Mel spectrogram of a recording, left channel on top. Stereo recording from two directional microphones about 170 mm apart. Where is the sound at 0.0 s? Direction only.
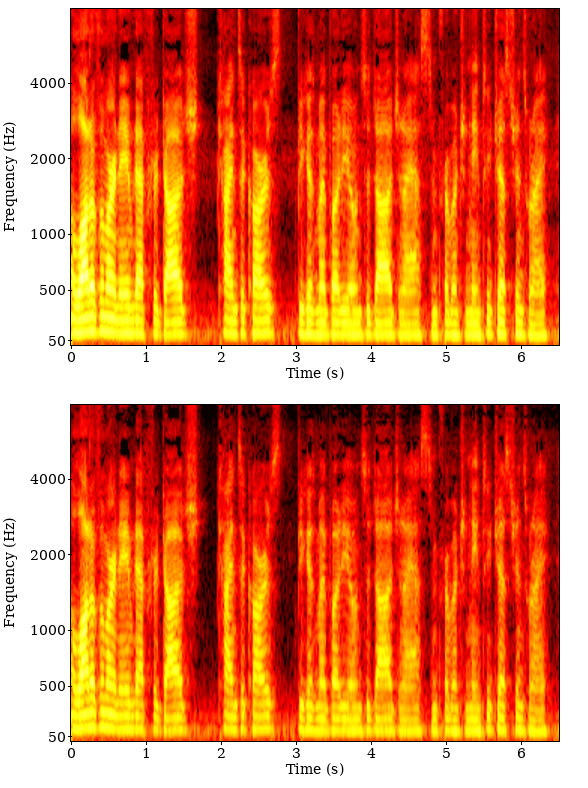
20° left (ahead or behind).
